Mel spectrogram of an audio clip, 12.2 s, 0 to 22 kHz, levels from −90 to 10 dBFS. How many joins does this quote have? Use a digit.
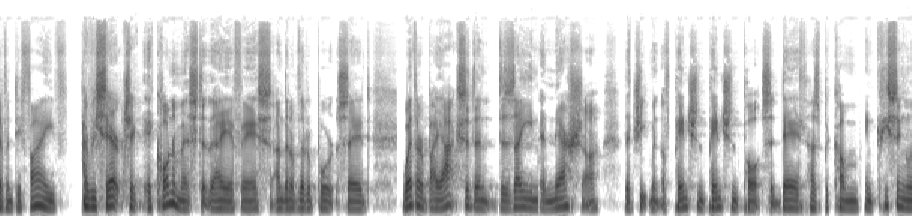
6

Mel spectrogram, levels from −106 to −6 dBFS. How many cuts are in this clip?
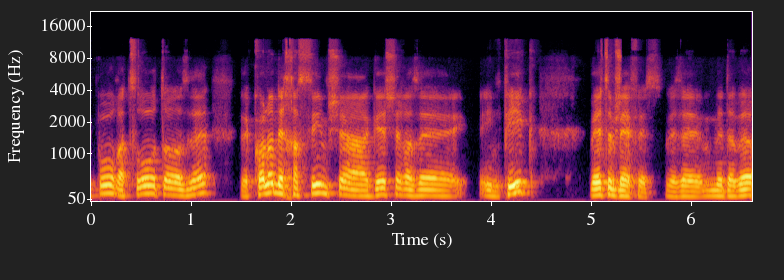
3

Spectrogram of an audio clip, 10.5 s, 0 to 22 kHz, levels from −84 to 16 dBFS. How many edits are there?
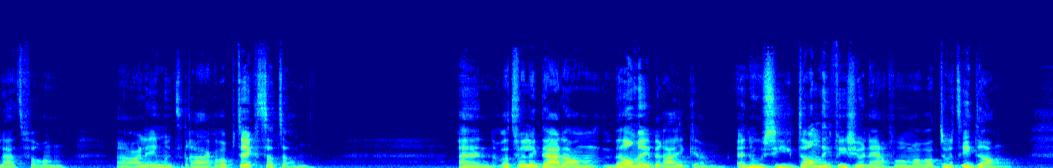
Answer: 0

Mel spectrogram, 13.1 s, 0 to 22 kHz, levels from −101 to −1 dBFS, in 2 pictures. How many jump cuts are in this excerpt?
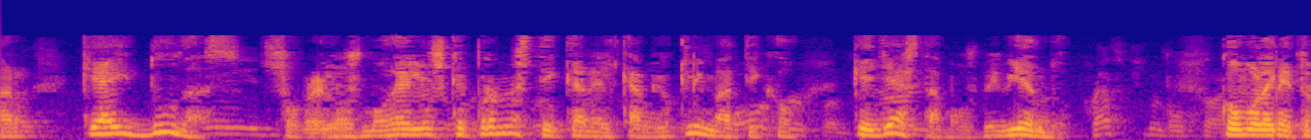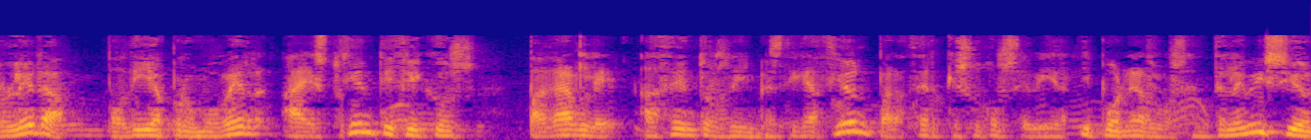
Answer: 4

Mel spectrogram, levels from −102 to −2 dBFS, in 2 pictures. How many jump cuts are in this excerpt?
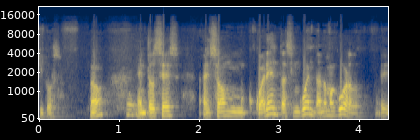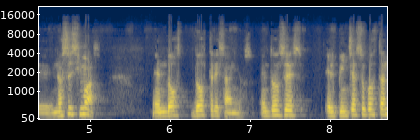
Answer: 0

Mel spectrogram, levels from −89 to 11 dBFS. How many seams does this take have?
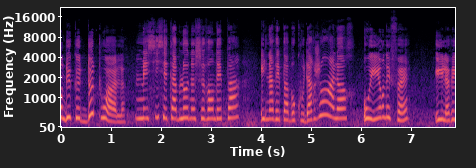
1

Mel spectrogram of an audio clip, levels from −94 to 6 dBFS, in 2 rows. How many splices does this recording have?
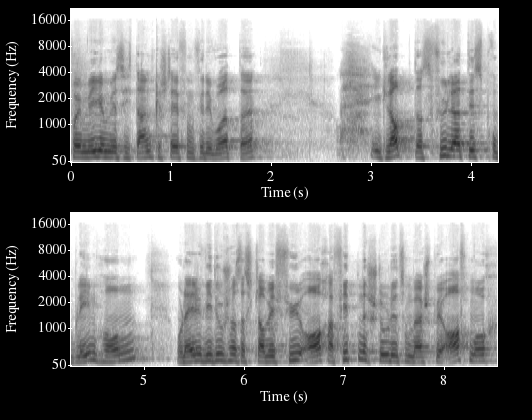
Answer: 2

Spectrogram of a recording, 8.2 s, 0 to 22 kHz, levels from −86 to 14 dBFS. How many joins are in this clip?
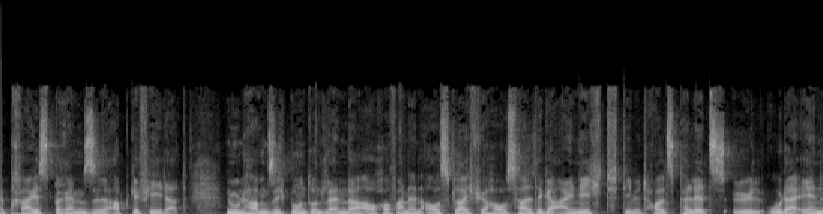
0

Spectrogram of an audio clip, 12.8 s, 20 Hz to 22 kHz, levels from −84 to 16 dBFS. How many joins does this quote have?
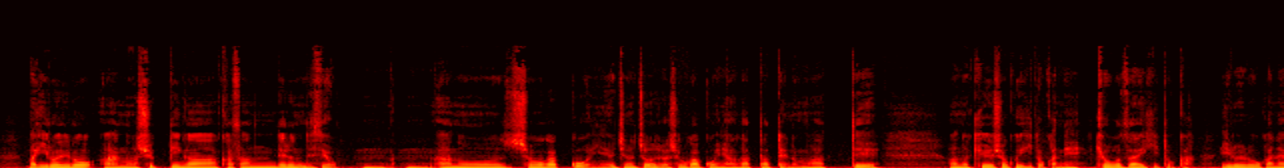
1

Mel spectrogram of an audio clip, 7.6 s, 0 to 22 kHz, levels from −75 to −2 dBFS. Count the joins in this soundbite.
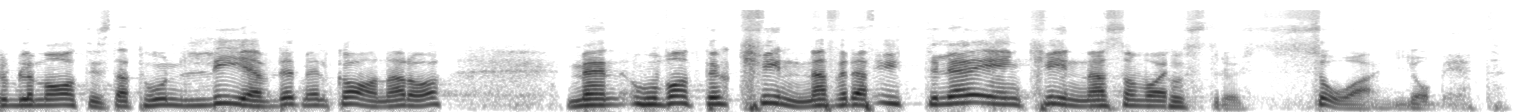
4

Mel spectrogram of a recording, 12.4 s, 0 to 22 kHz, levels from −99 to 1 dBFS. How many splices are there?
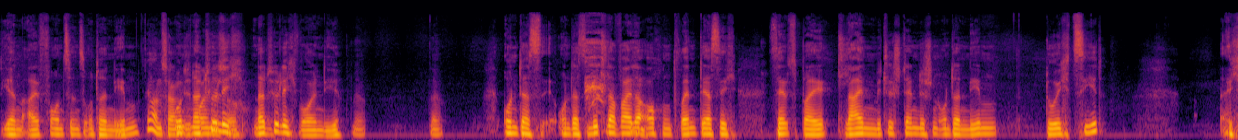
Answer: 1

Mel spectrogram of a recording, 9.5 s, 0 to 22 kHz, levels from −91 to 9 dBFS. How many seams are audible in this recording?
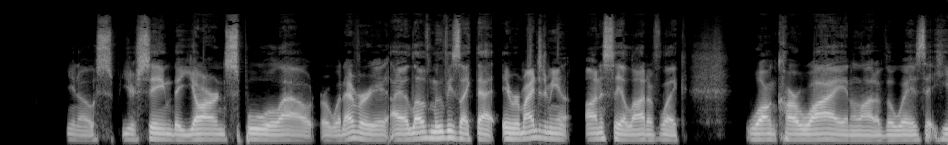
1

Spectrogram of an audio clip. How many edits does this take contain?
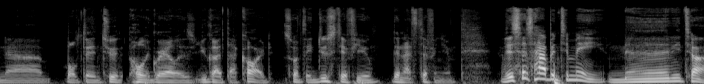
2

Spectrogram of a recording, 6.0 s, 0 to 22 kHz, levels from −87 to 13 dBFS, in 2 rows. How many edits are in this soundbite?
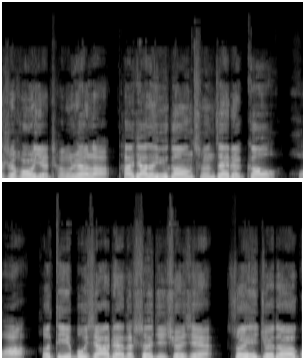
1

